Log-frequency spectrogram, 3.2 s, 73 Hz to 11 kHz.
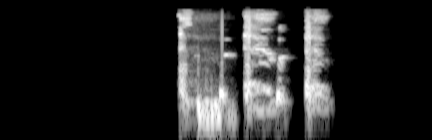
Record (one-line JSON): {"three_cough_length": "3.2 s", "three_cough_amplitude": 28877, "three_cough_signal_mean_std_ratio": 0.39, "survey_phase": "alpha (2021-03-01 to 2021-08-12)", "age": "18-44", "gender": "Female", "wearing_mask": "No", "symptom_shortness_of_breath": true, "symptom_abdominal_pain": true, "symptom_fatigue": true, "symptom_change_to_sense_of_smell_or_taste": true, "symptom_onset": "4 days", "smoker_status": "Never smoked", "respiratory_condition_asthma": true, "respiratory_condition_other": false, "recruitment_source": "Test and Trace", "submission_delay": "2 days", "covid_test_result": "Positive", "covid_test_method": "RT-qPCR"}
